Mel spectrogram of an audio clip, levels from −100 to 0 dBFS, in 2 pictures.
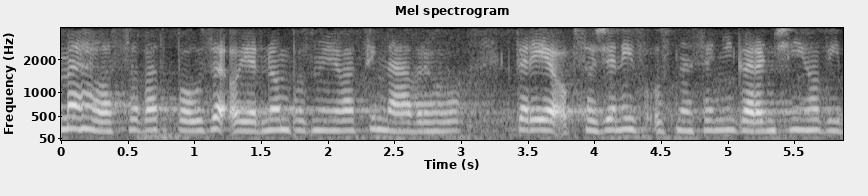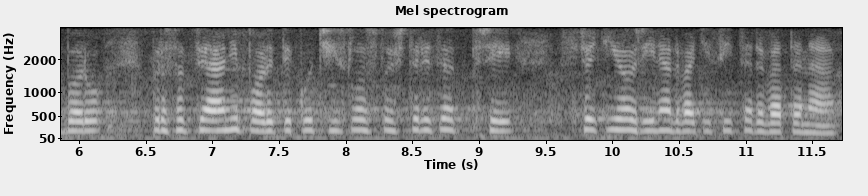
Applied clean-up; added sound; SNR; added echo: none; none; none; none.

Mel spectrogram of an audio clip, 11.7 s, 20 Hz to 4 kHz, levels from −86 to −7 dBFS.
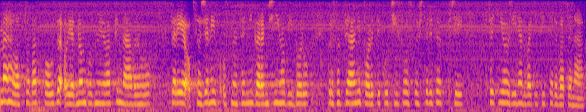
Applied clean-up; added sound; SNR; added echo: none; Domestic sounds, home sounds; 19 dB; none.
